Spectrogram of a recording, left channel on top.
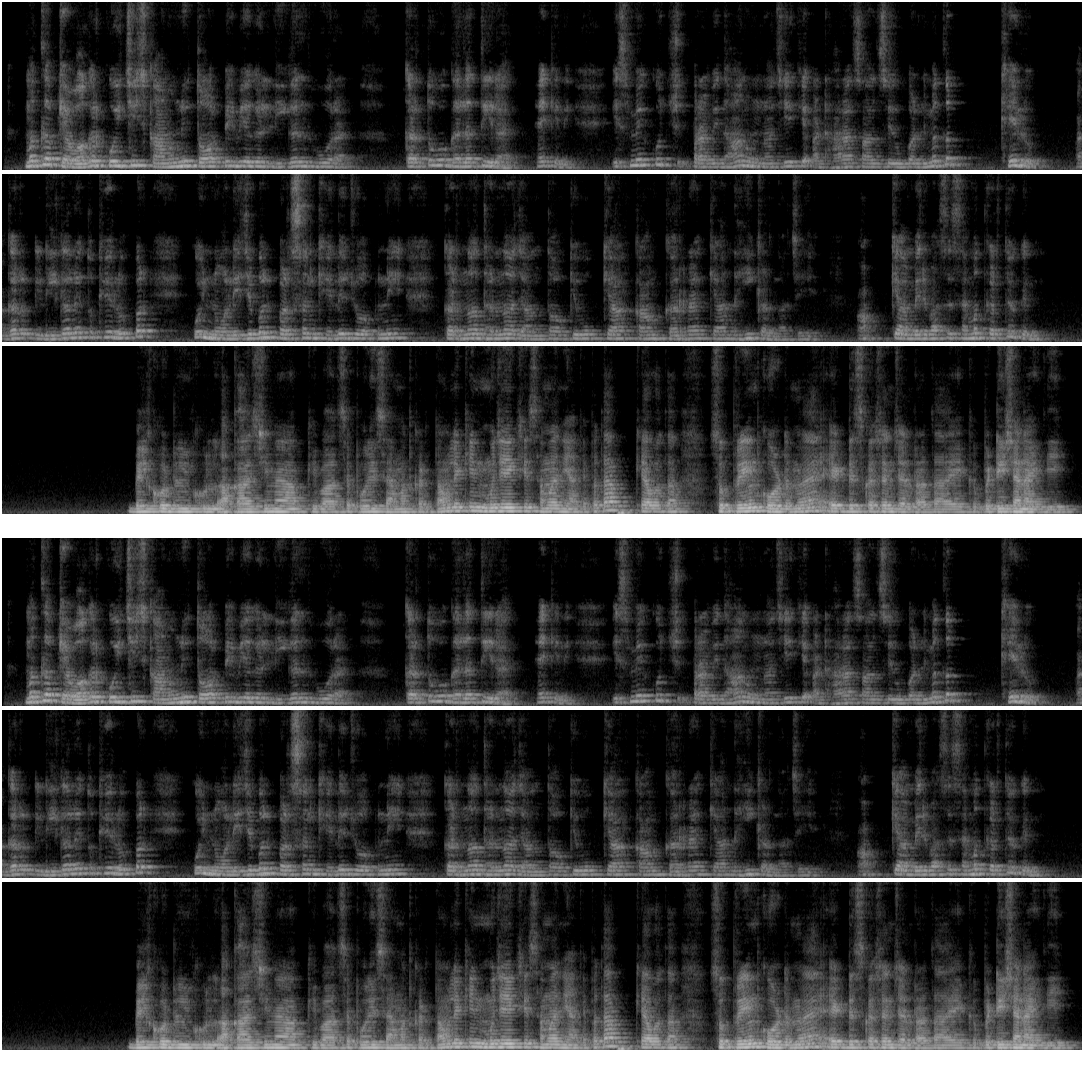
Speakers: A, on the left; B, on the right.
A: मतलब क्या हुआ अगर कोई चीज कानूनी तौर पे भी अगर लीगल हो रहा है कर तो वो गलत ही रहा है है कि नहीं इसमें कुछ प्राविधान होना चाहिए कि अठारह साल से ऊपर नहीं मतलब खेलो अगर लीगल है तो खेलो पर कोई नॉलेजेबल पर्सन खेले जो अपने करना धरना जानता हो कि वो क्या काम कर रहा है क्या नहीं करना चाहिए आप क्या मेरे बात से सहमत करते हो कि
B: बिल्कुल, बिल्कुल, आकाश जी, मैं आपकी बात से पूरी सहमत करता हूँ, लेकिन मुझे एक चीज़ समझ नहीं आती, पता है आपको क्या हुआ था? सुप्रीम कोर्ट में एक डिस्कशन चल रहा था, एक पिटीशन आई थी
